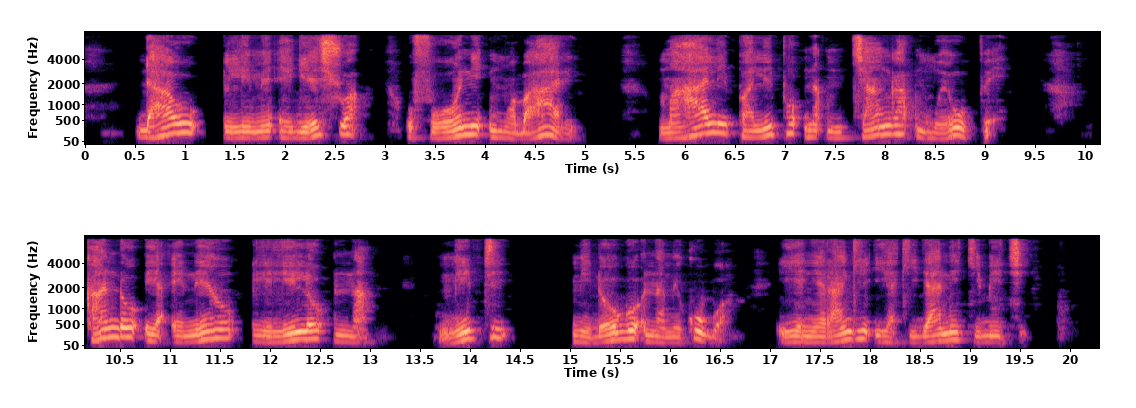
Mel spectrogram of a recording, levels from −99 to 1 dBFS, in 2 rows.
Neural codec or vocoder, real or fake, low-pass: vocoder, 44.1 kHz, 128 mel bands, Pupu-Vocoder; fake; 7.2 kHz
